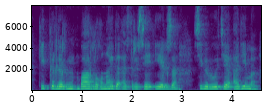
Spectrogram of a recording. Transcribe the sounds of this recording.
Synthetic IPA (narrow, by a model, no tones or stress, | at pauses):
kʲʰejɪp̚kʲe̞ɾle̞ɾd̪ɪŋbɑɾlˠəʁənɑjd̪əʔæsɪɾe̞se̞ʔelza | se̞be̞bɪwɵt̪e̞ʔæd̪e̞mɪ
